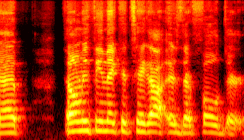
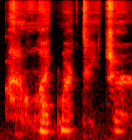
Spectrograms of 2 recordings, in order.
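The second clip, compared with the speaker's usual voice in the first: retold whisper; 2 semitones higher, 21 dB quieter than usual. Son confiding to counselor.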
